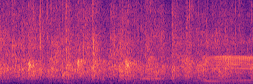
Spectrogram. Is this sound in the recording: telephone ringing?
no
